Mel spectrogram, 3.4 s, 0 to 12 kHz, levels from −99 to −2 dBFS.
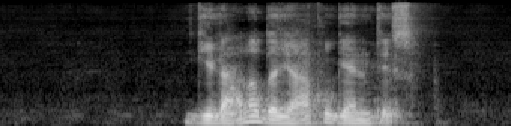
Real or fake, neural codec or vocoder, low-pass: fake; codec, 44.1 kHz, 3.4 kbps, Pupu-Codec; 10.8 kHz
